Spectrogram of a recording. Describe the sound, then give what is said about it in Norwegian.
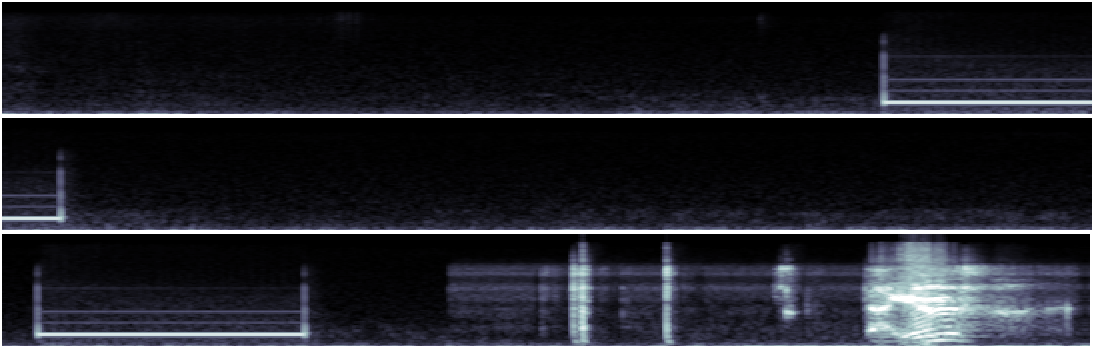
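Two long beeps of a telephone ringback tone, each lasting about a second with a few seconds of quiet between, followed by sharp clicks and a brief burst of noise as the line picks up. “Da skal vi ringe”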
